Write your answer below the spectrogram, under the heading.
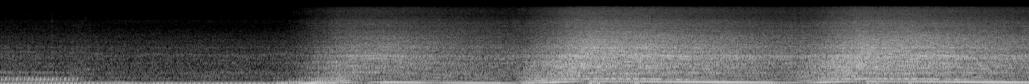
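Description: Datsun redi-GO's three-cylinder petrol engine revved through its newly fitted AZ Performance valvetronic exhaust during a sound check: idling, then a short blip about three seconds in and two longer revs that rise and fall back. The note is very mild, with the stock centre silencer still in the line.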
